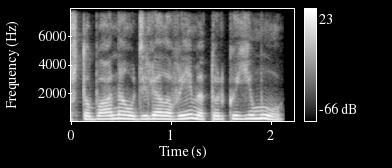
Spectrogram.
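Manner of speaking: ordinary delivery, nothing marked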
